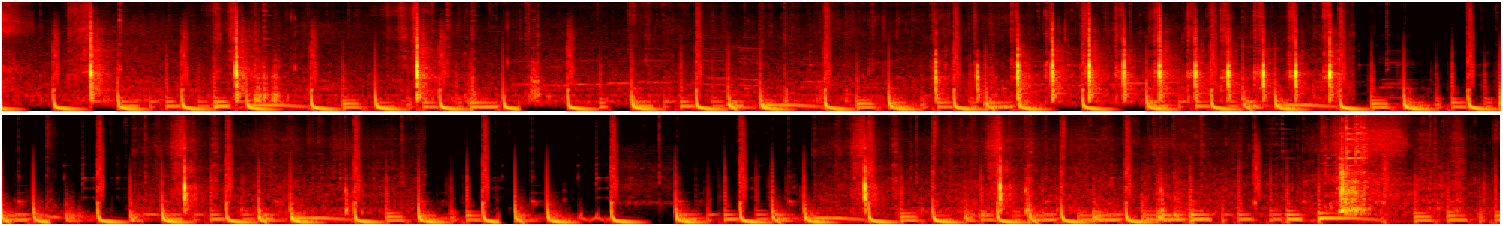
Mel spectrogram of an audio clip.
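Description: A knife chops food into cubes on a wooden board, loud rapid knocks in quick runs that pause briefly and then resume, close by and with no talk.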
